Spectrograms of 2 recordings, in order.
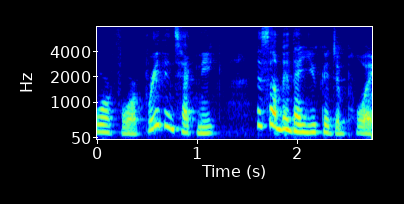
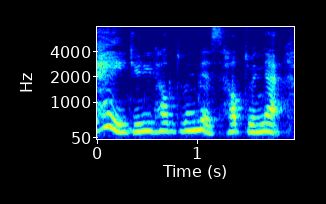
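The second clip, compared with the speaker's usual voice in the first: ordinary talk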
